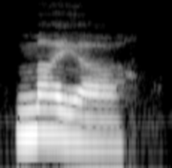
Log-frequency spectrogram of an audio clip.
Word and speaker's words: Maillard: This is a fancy French name that a lot of times people don't know how to pronounce, but I've been told that it's the Maillard reaction.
